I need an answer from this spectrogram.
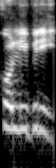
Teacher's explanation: su sílaba tónica está en la bri, entonces yo la tildo simplemente porque tiene la mayor fuerza de voz ahí.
